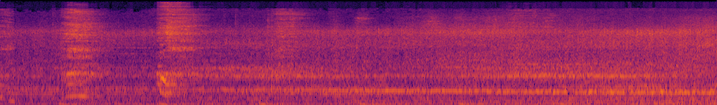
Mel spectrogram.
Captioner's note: wind whirling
